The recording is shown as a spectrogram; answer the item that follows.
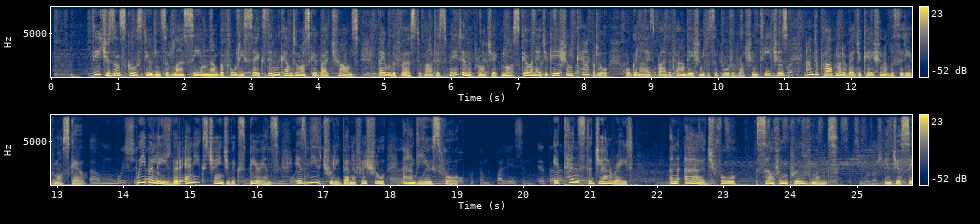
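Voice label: British; uk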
